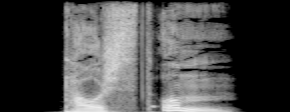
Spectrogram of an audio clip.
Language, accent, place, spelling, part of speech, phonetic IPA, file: German, Germany, Berlin, tauschst um, verb, [ˌtaʊ̯ʃst ˈʊm], De-tauschst um.ogg
- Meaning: second-person singular present of umtauschen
